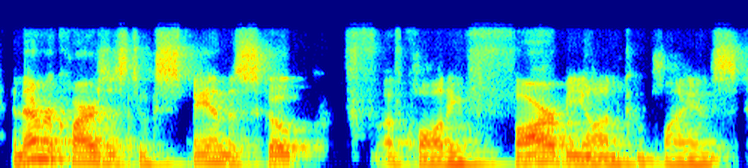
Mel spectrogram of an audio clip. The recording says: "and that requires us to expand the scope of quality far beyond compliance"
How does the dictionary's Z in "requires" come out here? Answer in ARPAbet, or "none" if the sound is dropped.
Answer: Z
